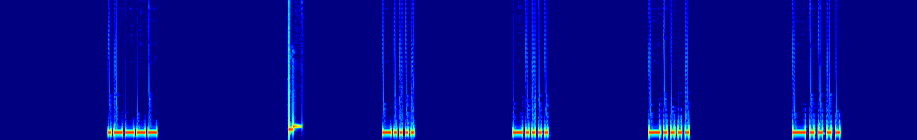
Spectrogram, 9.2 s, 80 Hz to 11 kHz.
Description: Morse code, heard as a keyed tone, about 38 wpm, spaced as for 8 wpm, 700 Hz. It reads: 1 6666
